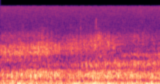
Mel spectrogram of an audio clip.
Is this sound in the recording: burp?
no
